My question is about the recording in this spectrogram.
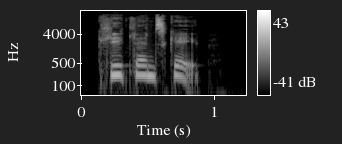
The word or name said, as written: klitlandskab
